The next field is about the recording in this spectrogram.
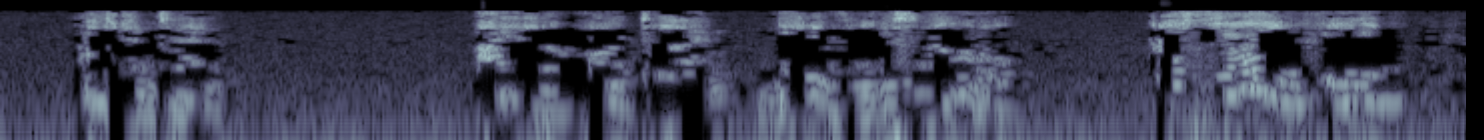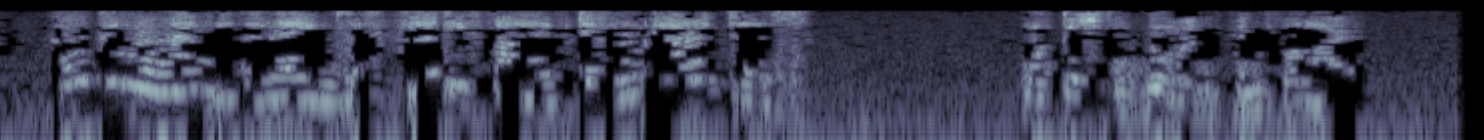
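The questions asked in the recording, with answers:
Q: What does the woman imply?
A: She also found the novel hard to get through because it had too many characters.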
